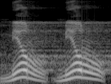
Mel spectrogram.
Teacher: নুন পড়ে যাবে, সরাসরি রকে ধরবে, মির মির। রের মধ্যে যেহেতু জবর, সো রটা মোটা করে পড়তে হবে, করে পড়তে হবে।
